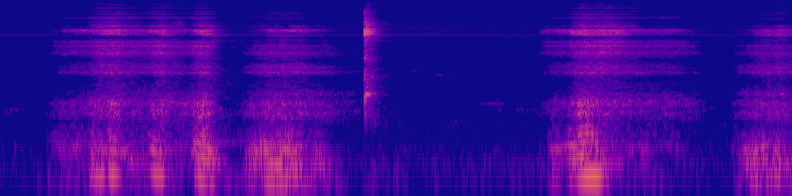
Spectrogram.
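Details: Sleeping girl, in a recording also showing bruxism and delirious sleep talk, makes rough, rattling snores on breathing, with a brief sharp noise between breaths: snoring.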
